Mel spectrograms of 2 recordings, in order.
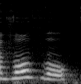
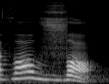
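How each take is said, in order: First: "vovô" with a closed ô, as in grandfather; "vovô" loud, ending on a tight ô; closed final vowel. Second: "vovó" with an open ó, as in grandmother; "vovó" slowly, ending on a wide ó; open final vowel. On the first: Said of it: "se eu colocar o acento circunflexo". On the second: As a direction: stretch the open, stressed VÓ in "vovó". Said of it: "se eu colocar o acento agudo". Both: Shown as a demonstration.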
